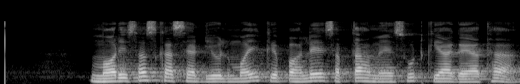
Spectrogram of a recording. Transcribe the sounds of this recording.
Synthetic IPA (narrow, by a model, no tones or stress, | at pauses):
mɔːɾisəskasɛːɖjuːlməjkepəɦlesəp̚t̪aɦmẽsuːʈkijaɡɐjat̪ʰaː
